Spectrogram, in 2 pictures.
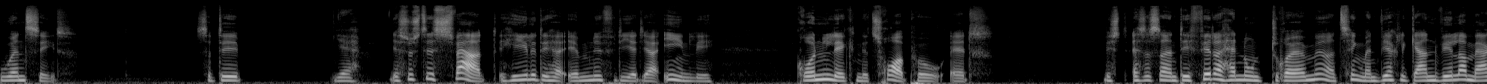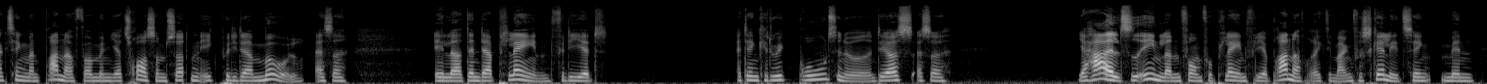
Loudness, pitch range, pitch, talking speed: -26 LUFS, 150-195 Hz, 175 Hz, 180 wpm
